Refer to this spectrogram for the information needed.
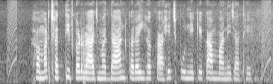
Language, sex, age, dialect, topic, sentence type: Chhattisgarhi, female, 18-24, Central, banking, statement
